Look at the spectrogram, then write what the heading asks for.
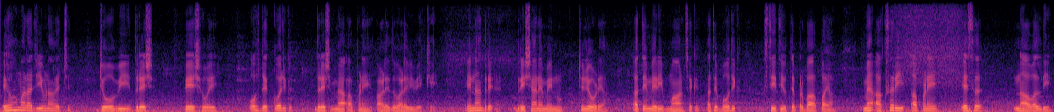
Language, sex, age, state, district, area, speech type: Punjabi, male, 18-30, Punjab, Bathinda, rural, spontaneous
